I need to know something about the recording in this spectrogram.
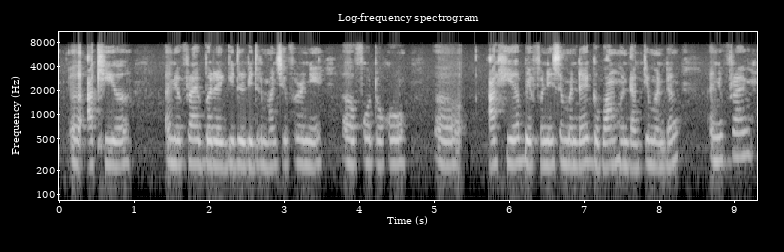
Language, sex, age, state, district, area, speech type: Bodo, female, 18-30, Assam, Kokrajhar, rural, spontaneous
